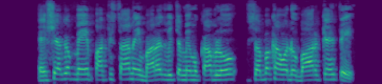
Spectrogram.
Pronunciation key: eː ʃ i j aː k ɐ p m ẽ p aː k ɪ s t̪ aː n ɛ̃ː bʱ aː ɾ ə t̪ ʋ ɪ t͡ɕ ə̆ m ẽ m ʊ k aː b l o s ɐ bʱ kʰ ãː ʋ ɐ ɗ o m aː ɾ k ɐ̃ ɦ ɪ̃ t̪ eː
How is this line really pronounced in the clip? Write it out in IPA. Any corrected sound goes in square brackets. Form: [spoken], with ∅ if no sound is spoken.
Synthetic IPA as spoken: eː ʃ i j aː k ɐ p m ẽ p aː k ɪ s t̪ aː n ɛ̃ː bʱ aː ɾ ə t̪ ʋ ɪ t͡ɕ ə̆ m ẽ m ʊ k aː b l o s ɐ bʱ kʰ ãː ʋ ɐ ɗ o [b] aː ɾ k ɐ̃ ɦ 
